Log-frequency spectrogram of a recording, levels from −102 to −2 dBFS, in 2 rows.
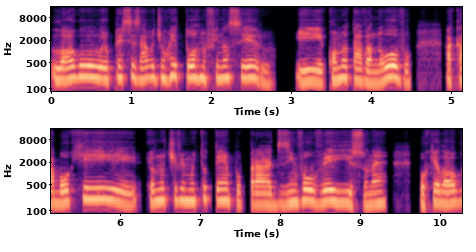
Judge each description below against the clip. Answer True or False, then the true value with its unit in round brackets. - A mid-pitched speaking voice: True (180 Hz)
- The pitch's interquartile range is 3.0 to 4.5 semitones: True (3.5 semitones)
